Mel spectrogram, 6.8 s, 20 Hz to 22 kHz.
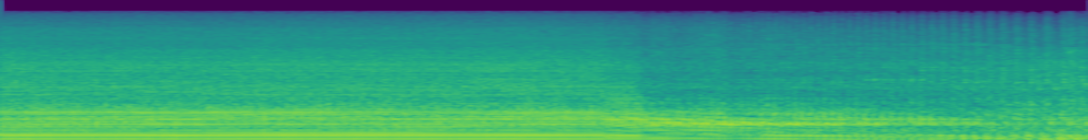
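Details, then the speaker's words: Generac 7500EXL generator, low oil switch unplugged after it kept shutting down after 3-5 seconds, now running great: a steady, high, fast hum for four seconds, then the pitch drops away; governed speed set too high, engine overspeeding, throttle speed later slowed. "sounds like it's running a little fast to me"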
